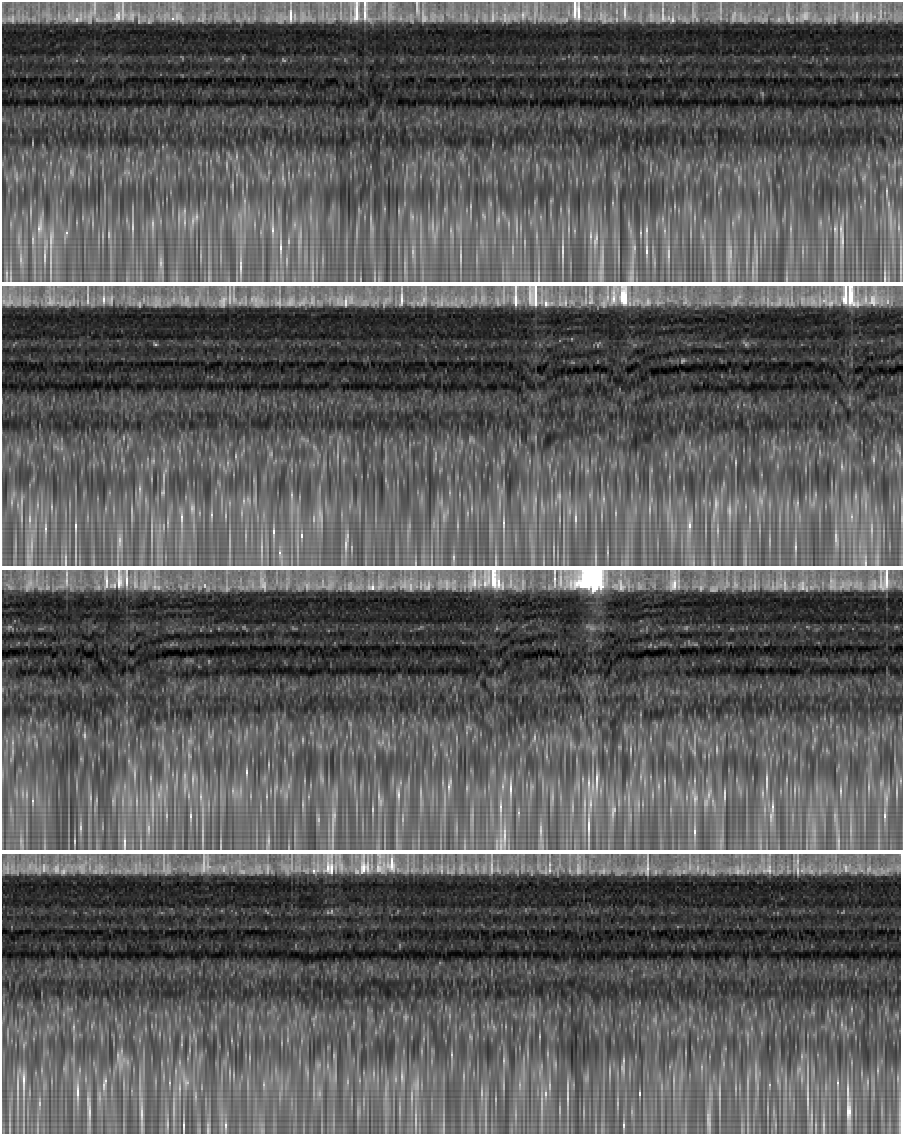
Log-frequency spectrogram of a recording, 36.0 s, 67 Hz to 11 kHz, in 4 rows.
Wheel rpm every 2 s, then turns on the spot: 240, 230, 230, 230, 230, 230, 220, 190, 220, 200, 230, 180, 200, 230, 230, 230, 230, 240.
none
